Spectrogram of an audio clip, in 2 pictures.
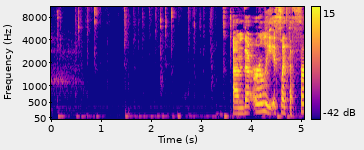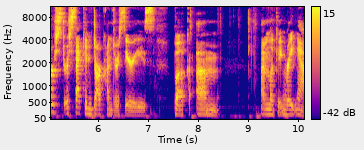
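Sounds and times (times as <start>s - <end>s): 
typing on a computer keyboard: 0.0s - 4.9s, 7.8s - 9.6s
speech: 3.6s - 8.5s, 9.3s - 10.1s.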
